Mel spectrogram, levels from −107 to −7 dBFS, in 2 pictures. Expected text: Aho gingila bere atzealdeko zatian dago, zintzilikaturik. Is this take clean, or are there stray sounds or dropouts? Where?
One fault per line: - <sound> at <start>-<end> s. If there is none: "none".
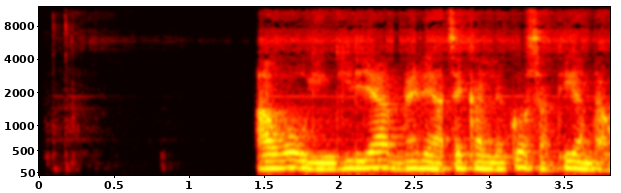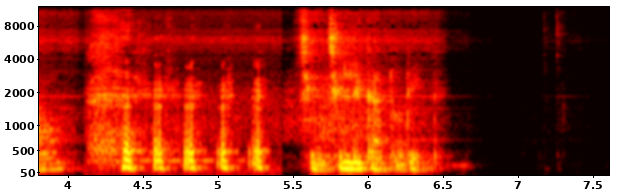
- laugh at 4.1-5.4 s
